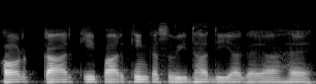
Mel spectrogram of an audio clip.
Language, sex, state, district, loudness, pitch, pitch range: Hindi, male, Gujarat, Valsad, -19 LUFS, 110 Hz, 105-115 Hz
